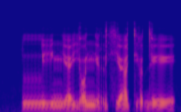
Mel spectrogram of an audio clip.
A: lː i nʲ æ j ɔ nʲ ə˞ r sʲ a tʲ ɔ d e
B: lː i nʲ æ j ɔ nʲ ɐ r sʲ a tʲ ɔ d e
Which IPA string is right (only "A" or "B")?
B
